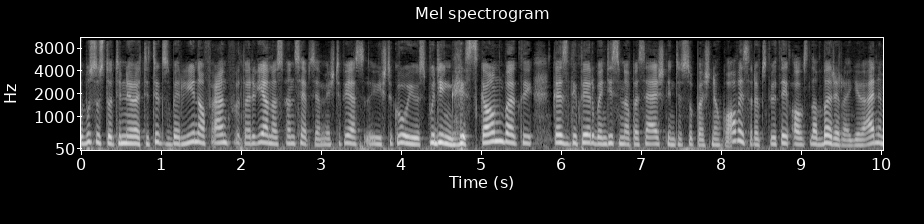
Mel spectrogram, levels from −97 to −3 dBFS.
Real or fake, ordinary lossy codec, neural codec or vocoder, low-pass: fake; MP3, 64 kbps; codec, 24 kHz, 0.9 kbps, WavTokenizer, small release; 9.9 kHz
